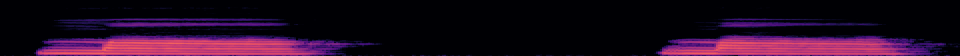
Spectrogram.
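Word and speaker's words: माँ: Ma it's not without the nasal N. It's very important here. It's not ma. Whereas it is the right pronunciation is ma ma. Notice the nasal sound coming up.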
